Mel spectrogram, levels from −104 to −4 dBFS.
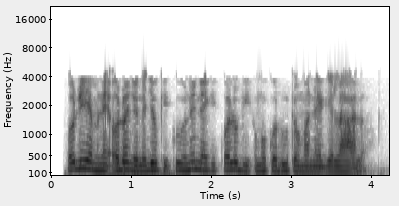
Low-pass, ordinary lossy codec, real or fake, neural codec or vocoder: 7.2 kHz; AAC, 16 kbps; fake; codec, 16 kHz, 6 kbps, DAC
